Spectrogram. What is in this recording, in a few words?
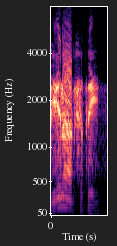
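Speech Russian; DCS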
